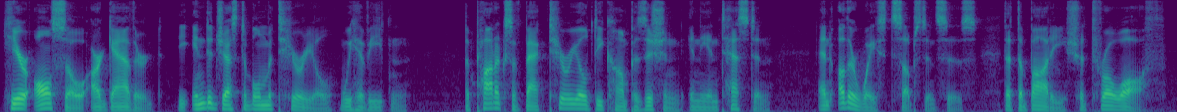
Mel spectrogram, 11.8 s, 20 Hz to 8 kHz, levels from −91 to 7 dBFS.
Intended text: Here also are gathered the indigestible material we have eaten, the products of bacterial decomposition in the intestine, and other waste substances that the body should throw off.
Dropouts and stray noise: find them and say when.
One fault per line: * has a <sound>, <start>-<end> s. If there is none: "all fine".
all fine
